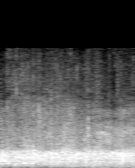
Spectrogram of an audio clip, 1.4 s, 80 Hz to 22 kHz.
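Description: Steady, full-bodied audience applause fills a Polish stand-up comedy show in 2019, a continuous dense clapping roar with no breaks over its short span.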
